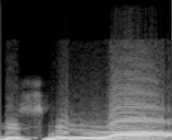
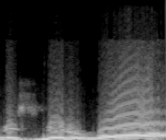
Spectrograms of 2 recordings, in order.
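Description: First: "বিসমিল্লাহ" with a light, thin "লা"; thin lam. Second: "বিসমিল ওয়া" with a heavy, rounded "ওয়া" sound; thick lam. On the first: Teacher shows students the rule, "বিসমিল্লাহ" with a thin lam. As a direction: keep the doubled l in "বিসমিল্লাহ" thin, not heavy. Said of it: "তার মানে পাতলা". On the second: Teacher shows students the wrong thick reading, "ওয়া" said heavy. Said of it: "ওয়া এটা হইলো মোটা". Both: Shown as a demonstration.

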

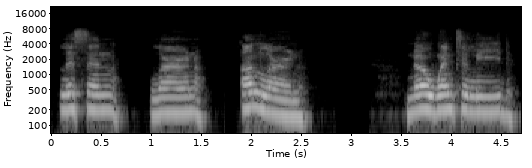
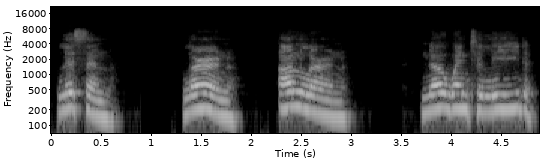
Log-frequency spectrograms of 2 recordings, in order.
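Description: No difference in how they are said.

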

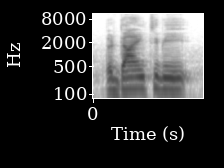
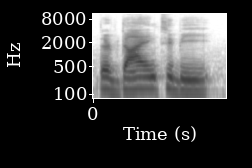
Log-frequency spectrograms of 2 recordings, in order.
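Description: The two takes are said the same way.

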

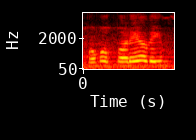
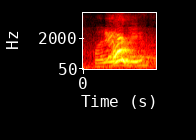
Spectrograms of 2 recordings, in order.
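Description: First: Said in the usual way. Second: High, loud, singsong request for the money; playful high ask. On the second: Real, not acted. Seller asking the dog for payment, high playful. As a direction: chirp it out to tease the buyer.

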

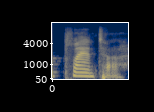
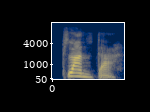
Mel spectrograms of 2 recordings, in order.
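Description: First: Planta with A as in English "plant"; wrong English pronunciation. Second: Planta with open "ah" in both syllables; correct Spanish pronunciation. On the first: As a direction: say planta as "PLAN-tuh", American style. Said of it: "Never planta". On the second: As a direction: say planta as "PLAHN-tah". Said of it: "get that ah sound". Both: Shown as a demonstration.

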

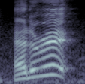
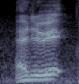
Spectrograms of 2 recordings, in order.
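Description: First: Header it yelled high and loud; shouted command. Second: Said in the usual way. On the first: Real, not acted. Gamer yelling at his striker, loud and high. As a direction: bark Header it at the screen. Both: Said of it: "repeats it louder".

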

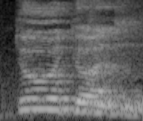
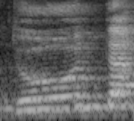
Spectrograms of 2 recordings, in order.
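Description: First: توت said as "tootun"; damma tanween. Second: High توت ending on a released t; sukun ending. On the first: Teacher gives an example, توت ending in -un. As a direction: add -un to توت. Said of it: "أو في التنوين". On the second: Teacher gives an example, توت stopped on t. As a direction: say توت with no final vowel. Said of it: "وفي السكون". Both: Shown as a demonstration.

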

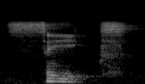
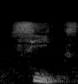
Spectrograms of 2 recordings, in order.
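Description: First: Whispered Six with a short e-like vowel; correct six. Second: Six with a tense Portuguese i; wrong six. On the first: Teacher modeling right Six, whispered. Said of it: "é como se fosse um E". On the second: Teacher contrasting the wrong six, tense i. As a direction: stretch the i in six. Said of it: "e não six". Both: Shown as a demonstration.

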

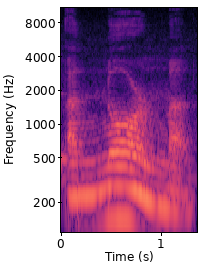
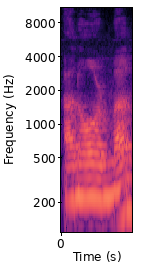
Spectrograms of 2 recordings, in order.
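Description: First: "an armed man" slow, as "a nnnarmed man"; linked n-sound. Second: Said in the usual way. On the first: Shown as a demonstration. Teacher showing the linking rule, slow stretched n. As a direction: hold the n of "an" and start "armed" with it.

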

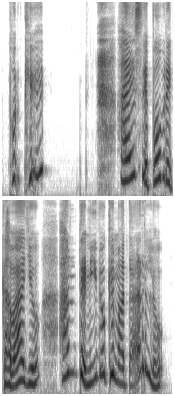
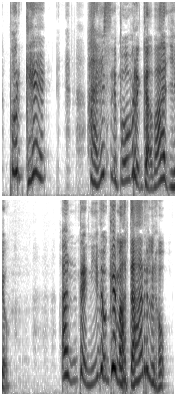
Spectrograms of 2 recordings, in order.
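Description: First: Put-on high child voice choking on sobs; sobbing child. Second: Put-on high, louder child voice breaking into sobbing cries. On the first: Boy sobs to his father over the killed horse, high and tearful. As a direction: cry it out like a heartbroken little boy. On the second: Boy cries out to his father about the horse, high louder sobs. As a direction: wail it out through sobs, gasping. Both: A narrator's reading. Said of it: "dice entre sollozos".

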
